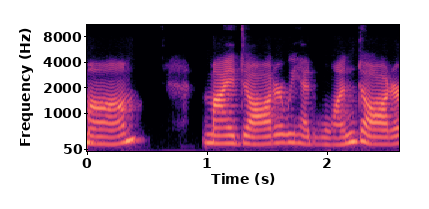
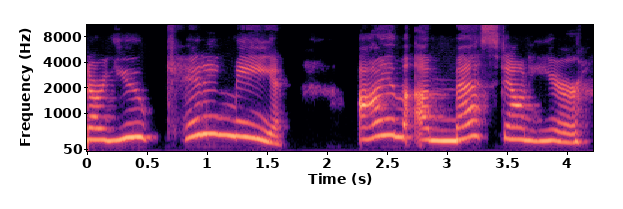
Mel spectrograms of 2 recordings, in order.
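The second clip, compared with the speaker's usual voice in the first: high, slow, incredulous protest; retold desperate yelling; 7 semitones higher, 4 dB louder than usual. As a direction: act out arguing with God, stretching the words. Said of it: "I was yelling at God".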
